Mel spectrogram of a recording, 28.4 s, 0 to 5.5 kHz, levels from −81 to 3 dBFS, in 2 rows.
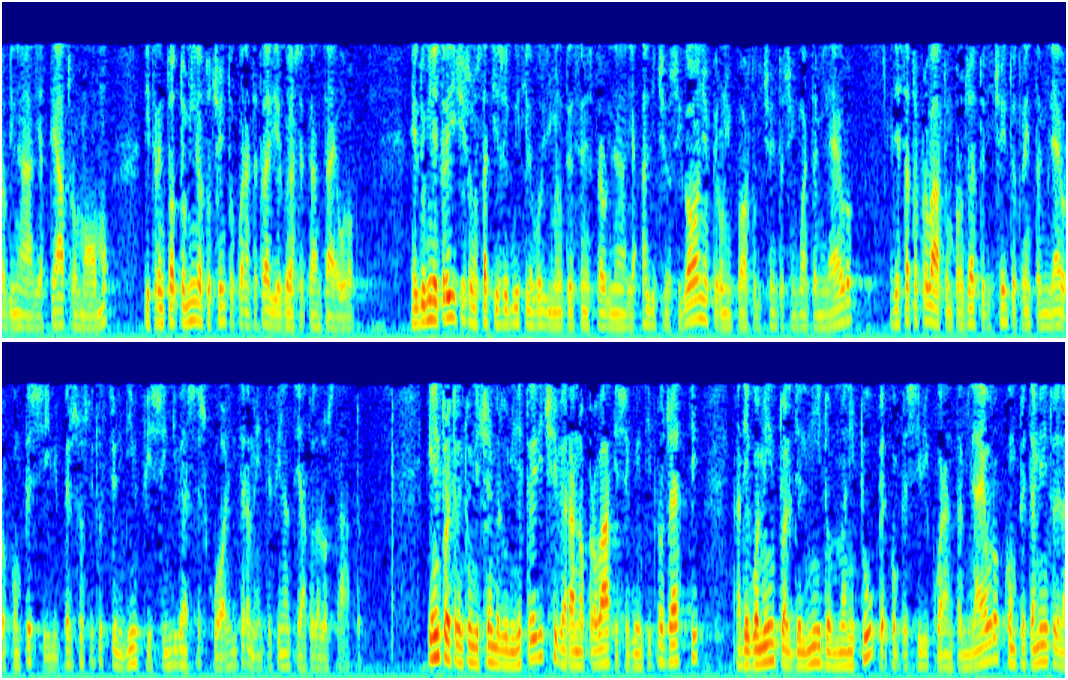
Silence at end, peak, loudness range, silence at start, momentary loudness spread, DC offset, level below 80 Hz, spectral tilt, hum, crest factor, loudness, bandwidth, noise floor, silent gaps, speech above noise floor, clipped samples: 0 s; 0 dBFS; 9 LU; 0 s; 13 LU; 0.4%; -54 dBFS; -10.5 dB/octave; none; 20 dB; -22 LUFS; 4.1 kHz; -45 dBFS; none; 24 dB; under 0.1%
